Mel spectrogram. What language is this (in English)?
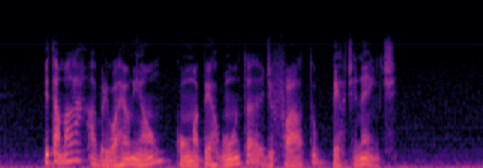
Portuguese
